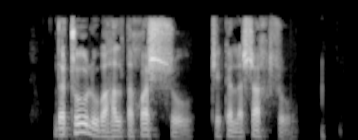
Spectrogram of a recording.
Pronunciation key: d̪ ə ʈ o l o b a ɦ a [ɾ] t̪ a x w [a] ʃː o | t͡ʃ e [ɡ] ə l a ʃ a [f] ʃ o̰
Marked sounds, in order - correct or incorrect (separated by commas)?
incorrect, correct, incorrect, incorrect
